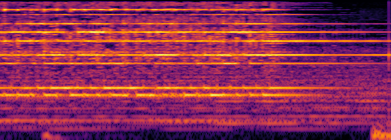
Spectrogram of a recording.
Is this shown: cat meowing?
no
